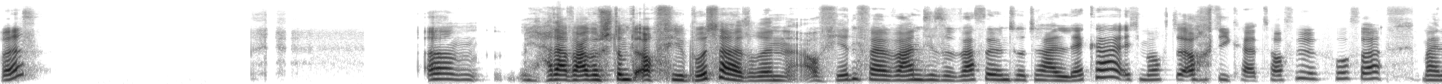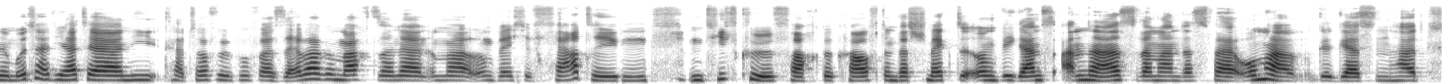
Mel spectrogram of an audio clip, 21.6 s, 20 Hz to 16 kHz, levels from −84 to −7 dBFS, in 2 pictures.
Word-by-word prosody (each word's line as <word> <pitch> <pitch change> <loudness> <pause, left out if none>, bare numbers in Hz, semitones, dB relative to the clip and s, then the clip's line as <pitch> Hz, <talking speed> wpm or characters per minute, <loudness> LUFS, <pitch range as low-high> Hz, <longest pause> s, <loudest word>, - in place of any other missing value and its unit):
was? 435 - +1 2.9
Ähm, 225 -3 0 0.3
ja, 200 +1 -5
da 210 -1 +8
war 200 +1 +9
bestimmt 215 +2 +4
auch 205 - +7
viel 200 -2 -1
Butter 205 0 +7
drin. 185 +2 -1
Auf - - -6
jeden 210 +5 -1
Fall 210 -3 +3
waren 200 +2 +5
diese 195 -3 -6
Waffeln 210 +1 +1
total 200 -2 0
lecker. 300 - +2
Ich 220 +1 -10
mochte 210 0 -2
auch 205 -1 -1
die 215 -3 -9
Kartoffelpuffer. 245 +8 -5 0.3
Meine 195 -1 -3
Mutter, 225 +4 -4
die 210 -2 -3
hatte 210 +1 0
ja 195 -1 +5
nie 200 +1 -9
Kartoffelpuffer 195 -2 -9
selber 230 +9 0
gemacht, 205 -2 -2
sondern 190 -2 -3
immer 185 0 -4
irgendwelche 185 - -9
fertigen 185 - -4 0.3
im 195 0 -7
Tiefkühlfach 180 -6 -3
gekauft 180 0 -1
und 185 -1 -7
das 180 0 -3
schmeckte 185 0 -3
irgendwie 190 0 -3
ganz 180 +2 +1
anders, 195 0 +2
wenn 185 0 0
man 180 -1 -3
das 175 0 -9
bei 175 -3 +2
Oma 195 -4 +3 0.2
gegessen 175 - -3
hat 180 0 -1
195 Hz, 145 wpm, -23 LUFS, 185-210 Hz, 2.9 s, war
